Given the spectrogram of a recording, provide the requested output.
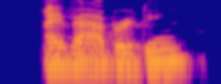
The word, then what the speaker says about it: ivabradine: Ivabradine.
